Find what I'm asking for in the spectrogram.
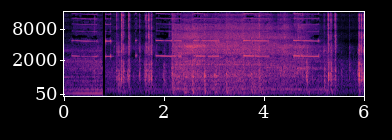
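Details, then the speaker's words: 2012 Chery QQ, first start: engine catches with a low steady hum then cuts out within a second; it starts and dies unless accelerated, cause not confirmed. "é o problema do Carla você da partida ele funciona e morre em a sapatilha ele funciona morre você tem que dar partida e acelerar"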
